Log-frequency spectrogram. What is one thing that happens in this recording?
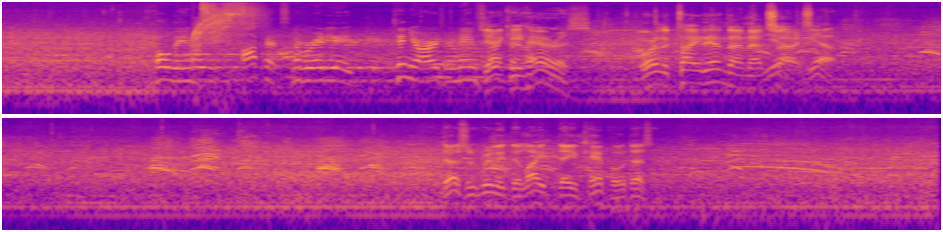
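A crowd murmurs and roars in a large open stadium.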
